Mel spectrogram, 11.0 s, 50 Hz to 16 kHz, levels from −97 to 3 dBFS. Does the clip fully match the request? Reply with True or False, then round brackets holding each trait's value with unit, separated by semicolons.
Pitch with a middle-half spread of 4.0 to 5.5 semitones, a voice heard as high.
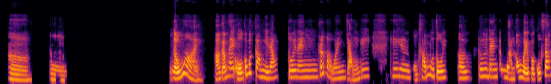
True (4.3 semitones; 260 Hz)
